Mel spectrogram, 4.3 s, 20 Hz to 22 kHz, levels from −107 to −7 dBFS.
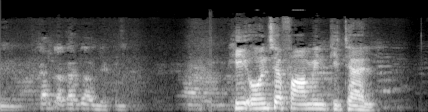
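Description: At 2.09 to 2.11 s there's a repeated buffer: fresh audio arrived late, so a 10 ms chunk played twice more, giving a brief buzzy stutter and dropping around 20 ms of speech.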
